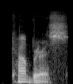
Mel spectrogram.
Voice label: "cumbrous", American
